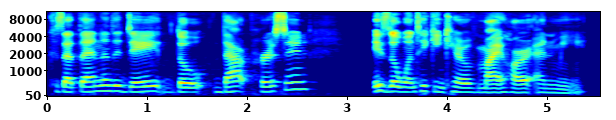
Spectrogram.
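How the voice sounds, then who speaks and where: A woman's voice: lowish voice, steady tone, moderate pace, darkish tone. Young woman, podcast co-host; casual slangy chat, confessional, quotes her own inner voice.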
